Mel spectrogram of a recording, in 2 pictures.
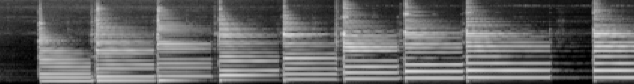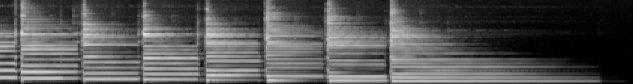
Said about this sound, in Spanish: Continuamos con la escala de Do sostenido menor melódica. Do sostenido, Re sostenido, Mi, Fa sostenido, Sol sostenido, La sostenido, Si sostenido y Do sostenido. Escuchemos.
